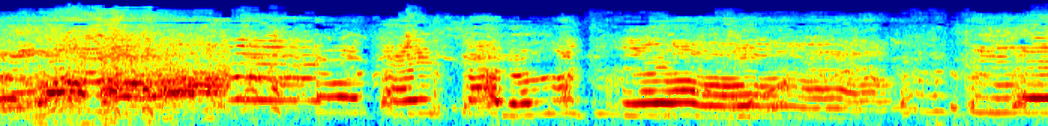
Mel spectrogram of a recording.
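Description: A man wails and cries out in fear close by.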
